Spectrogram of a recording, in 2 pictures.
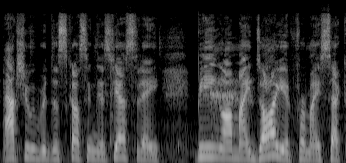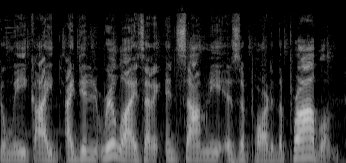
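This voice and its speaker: A woman's voice: on the low side, fairly quick, slight background noise. Chatty woman hosting a live radio talk show. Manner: chatty, effusive, frequent shout-outs.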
